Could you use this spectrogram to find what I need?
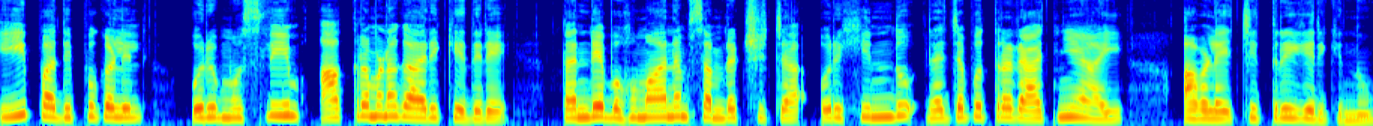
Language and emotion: Malayalam, neutral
